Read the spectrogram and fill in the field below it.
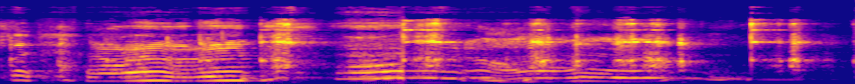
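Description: Garlic and chili are crushed for an Odia prawn chutney, making repeated clinking, scraping knocks of utensils against a dish, with a voice talking throughout.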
